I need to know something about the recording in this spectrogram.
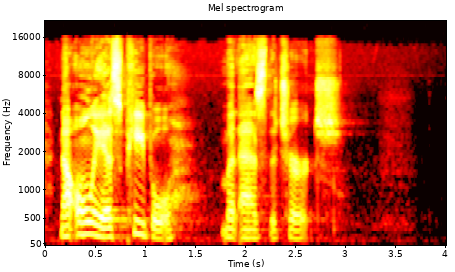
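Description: A woman speaks calmly into a headset microphone.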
